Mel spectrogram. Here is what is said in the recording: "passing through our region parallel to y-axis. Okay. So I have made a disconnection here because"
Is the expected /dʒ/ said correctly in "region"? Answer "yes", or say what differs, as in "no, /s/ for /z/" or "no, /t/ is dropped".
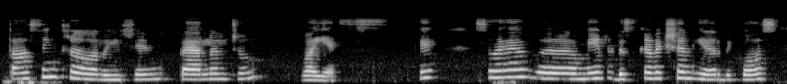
yes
